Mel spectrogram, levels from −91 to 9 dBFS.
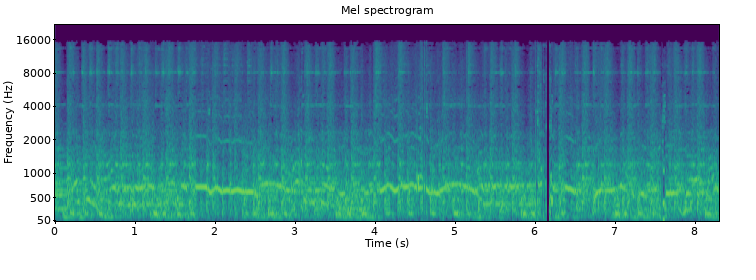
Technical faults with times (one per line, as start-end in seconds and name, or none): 3.05-3.09 corrupt frame decoded
4.51-4.65 corrupt frame decoded
6.01-6.23 corrupt frame decoded
7.57-7.63 corrupt frame decoded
